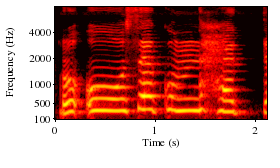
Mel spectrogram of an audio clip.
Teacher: ഹ എന്നുള്ള അക്ഷരത്തിൻ്റെ സൗണ്ടിനെ തൊണ്ടയുടെ മധ്യഭാഗത്ത് തന്നെ കൊണ്ടുവരിക കേട്ടോ. അക്സൽ ഹൽക്കിൽ നിന്നും പുറപ്പെടുന്ന ഹ എന്നുള്ള അക്ഷരം ഉണ്ടല്ലോ, അതിൻ്റെ സൗണ്ട് കൊടുക്കരുത്.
